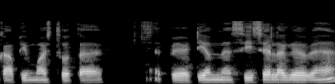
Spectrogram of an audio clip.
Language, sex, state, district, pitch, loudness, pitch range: Hindi, male, Bihar, Supaul, 105 Hz, -17 LUFS, 105-110 Hz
